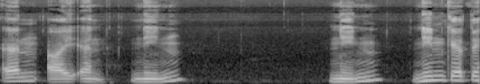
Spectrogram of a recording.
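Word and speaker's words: 您: है उसके लिए जो चाइनीज़ है वो है निन। टीचर को हमने प्रोनाउंस किया लाओ शेर, लाओ शेर।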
